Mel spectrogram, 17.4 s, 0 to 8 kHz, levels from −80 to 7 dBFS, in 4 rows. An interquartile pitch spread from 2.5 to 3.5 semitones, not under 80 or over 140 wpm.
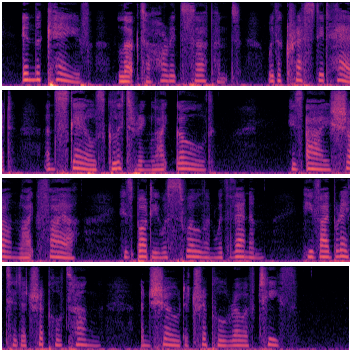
Yes: average, 3.0 semitones; slow, 135 wpm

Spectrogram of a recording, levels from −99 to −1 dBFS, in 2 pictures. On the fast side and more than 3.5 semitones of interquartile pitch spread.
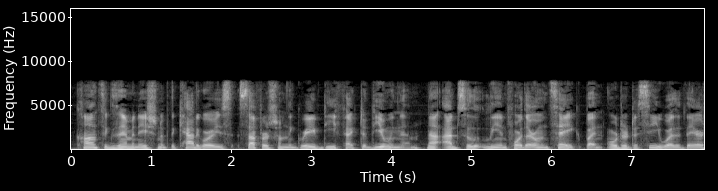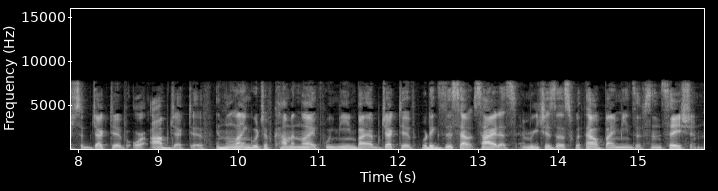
Yes: fast, 215 wpm; average, 4.0 semitones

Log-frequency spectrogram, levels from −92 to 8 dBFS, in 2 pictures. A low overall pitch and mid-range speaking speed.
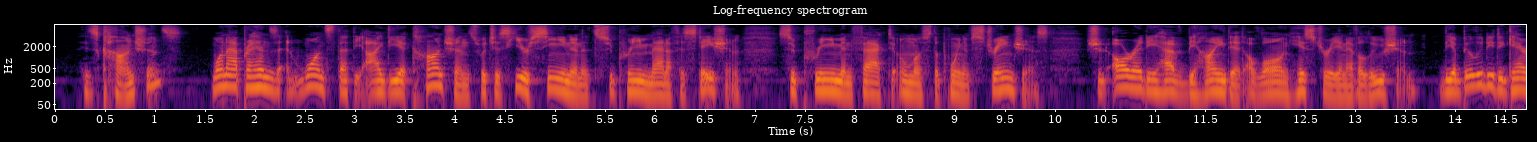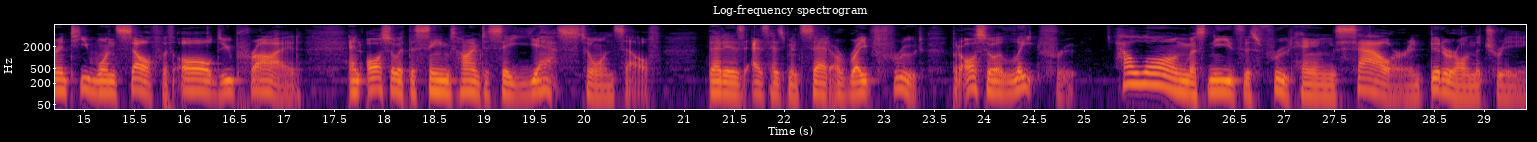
Yes: low, 115 Hz; average, 185 wpm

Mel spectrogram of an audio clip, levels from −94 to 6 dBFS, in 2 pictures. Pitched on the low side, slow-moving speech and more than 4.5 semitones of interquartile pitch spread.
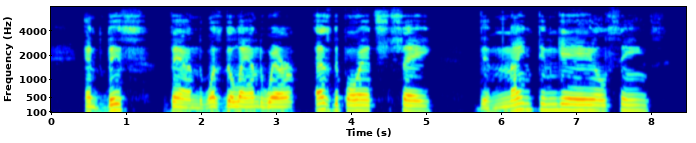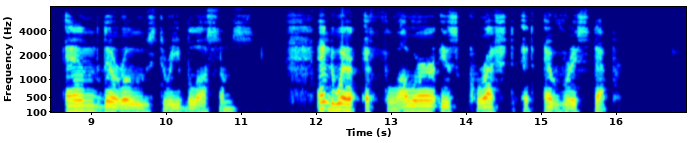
Yes: low, 130 Hz; slow, 100 wpm; average, 4.9 semitones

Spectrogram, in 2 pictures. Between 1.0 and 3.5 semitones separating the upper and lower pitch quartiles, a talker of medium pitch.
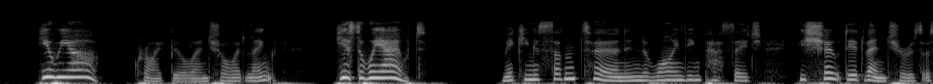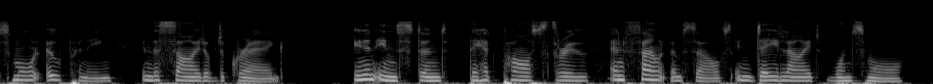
No: average, 4.4 semitones; medium, 180 Hz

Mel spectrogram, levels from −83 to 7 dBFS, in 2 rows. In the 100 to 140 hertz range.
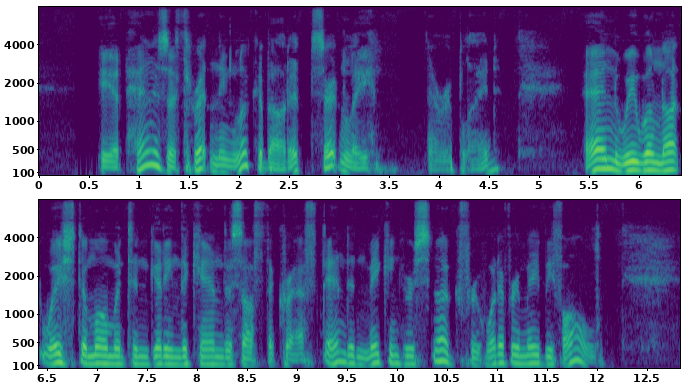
Yes: low, 135 Hz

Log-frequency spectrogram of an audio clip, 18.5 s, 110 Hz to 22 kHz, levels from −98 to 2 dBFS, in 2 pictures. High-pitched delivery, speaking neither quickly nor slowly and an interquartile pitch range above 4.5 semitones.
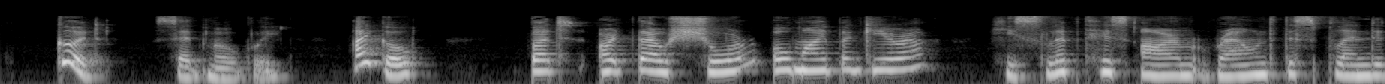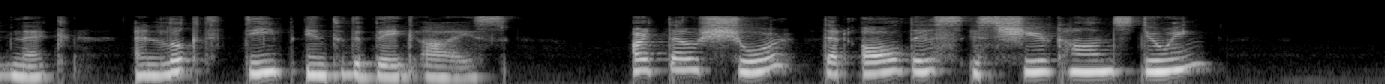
No: high, 230 Hz; slow, 125 wpm; average, 4.9 semitones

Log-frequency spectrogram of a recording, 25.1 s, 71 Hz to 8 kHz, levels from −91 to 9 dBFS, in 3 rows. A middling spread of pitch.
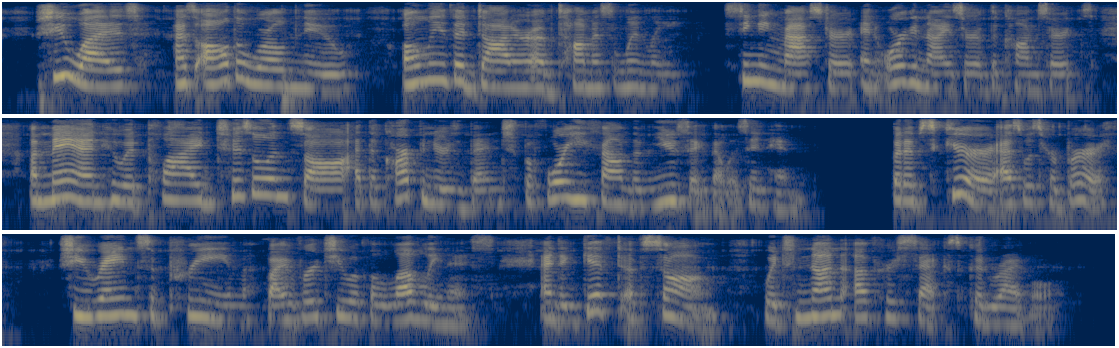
Yes: average, 3.9 semitones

